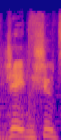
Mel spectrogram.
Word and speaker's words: Schutt: It's easy to remember how to pronounce Jaden Schutt's last name because he is a lights-out shooter from anywhere on the floor.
